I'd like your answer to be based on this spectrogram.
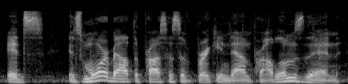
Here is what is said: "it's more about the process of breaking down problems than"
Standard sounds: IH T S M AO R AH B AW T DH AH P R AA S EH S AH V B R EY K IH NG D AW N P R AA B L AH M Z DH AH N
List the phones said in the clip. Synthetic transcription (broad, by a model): IH T S M AO R AH B AW T DH AH P R AA S EH S AH V B R EY K IH NG D AW N P R AA B L AH M Z DH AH N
